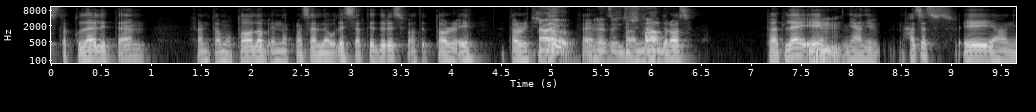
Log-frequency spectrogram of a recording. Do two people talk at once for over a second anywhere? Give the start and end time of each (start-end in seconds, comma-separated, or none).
4.9-6.2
